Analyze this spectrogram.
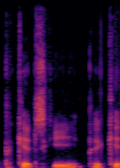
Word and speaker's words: Poughkeepsie: It's spelled very weirdly. It's like Pough. Yeah. Yeah, it's Poughkeepsie. Yeah.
